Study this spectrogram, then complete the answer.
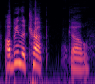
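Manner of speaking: plain reading voice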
